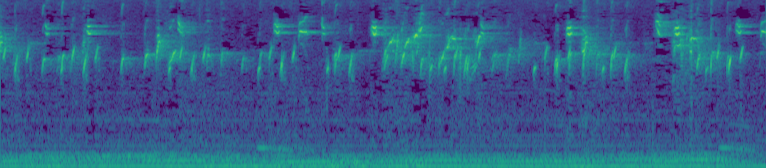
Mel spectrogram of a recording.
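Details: Singing goldfinch delivering rapid tinkling phrases with buzzy trills and sharp chirps, grouped in bursts with brief pauses, faint low hum in the background.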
